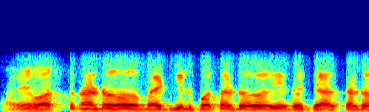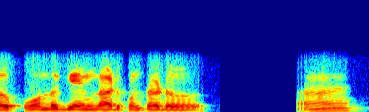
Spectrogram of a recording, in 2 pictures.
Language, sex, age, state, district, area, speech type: Telugu, male, 45-60, Andhra Pradesh, Eluru, urban, conversation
